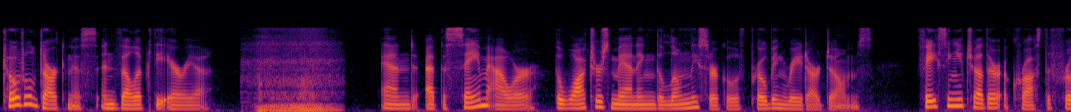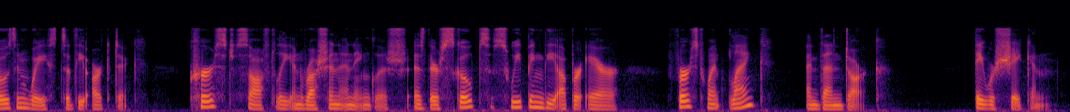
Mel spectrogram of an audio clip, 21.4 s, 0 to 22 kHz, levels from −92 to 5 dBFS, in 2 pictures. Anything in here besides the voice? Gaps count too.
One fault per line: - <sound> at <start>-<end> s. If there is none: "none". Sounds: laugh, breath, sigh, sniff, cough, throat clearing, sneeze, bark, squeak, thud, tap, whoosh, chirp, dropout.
- breath at 2.4-3.5 s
